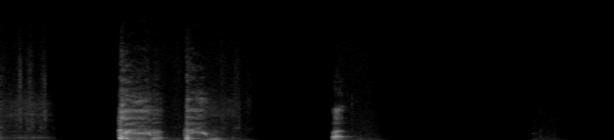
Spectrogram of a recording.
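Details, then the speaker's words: Adult golfer with bad allergies: harsh two-burst cough, then a single throat clearing a moment later, in a quiet setting. "I apologize about the coughing. My allergies have been so bad."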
